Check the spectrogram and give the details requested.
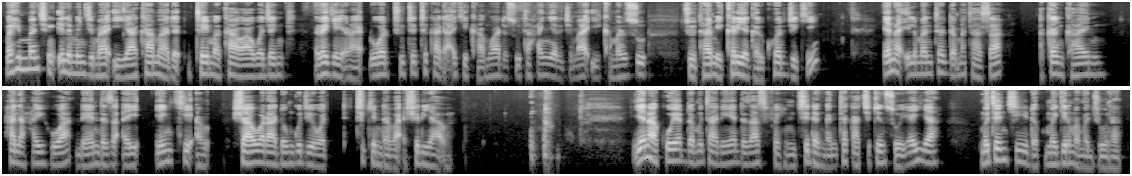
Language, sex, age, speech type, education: Hausa, male, 15-29, spontaneous, secondary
